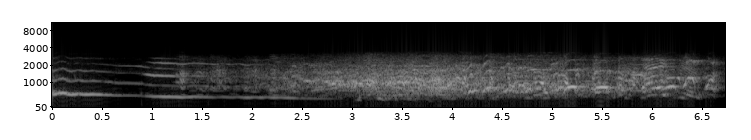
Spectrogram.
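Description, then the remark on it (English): Loud, drawn-out howling from a woman, starting as a clear wavering tone sliding downward, then swelling into a rough, strained wail lasting several seconds, with no talking. “But she howled it off.”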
